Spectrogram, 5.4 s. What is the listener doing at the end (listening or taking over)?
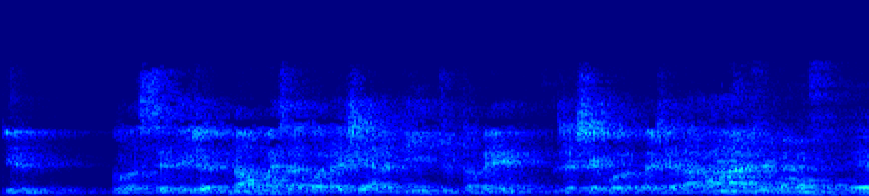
taking over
